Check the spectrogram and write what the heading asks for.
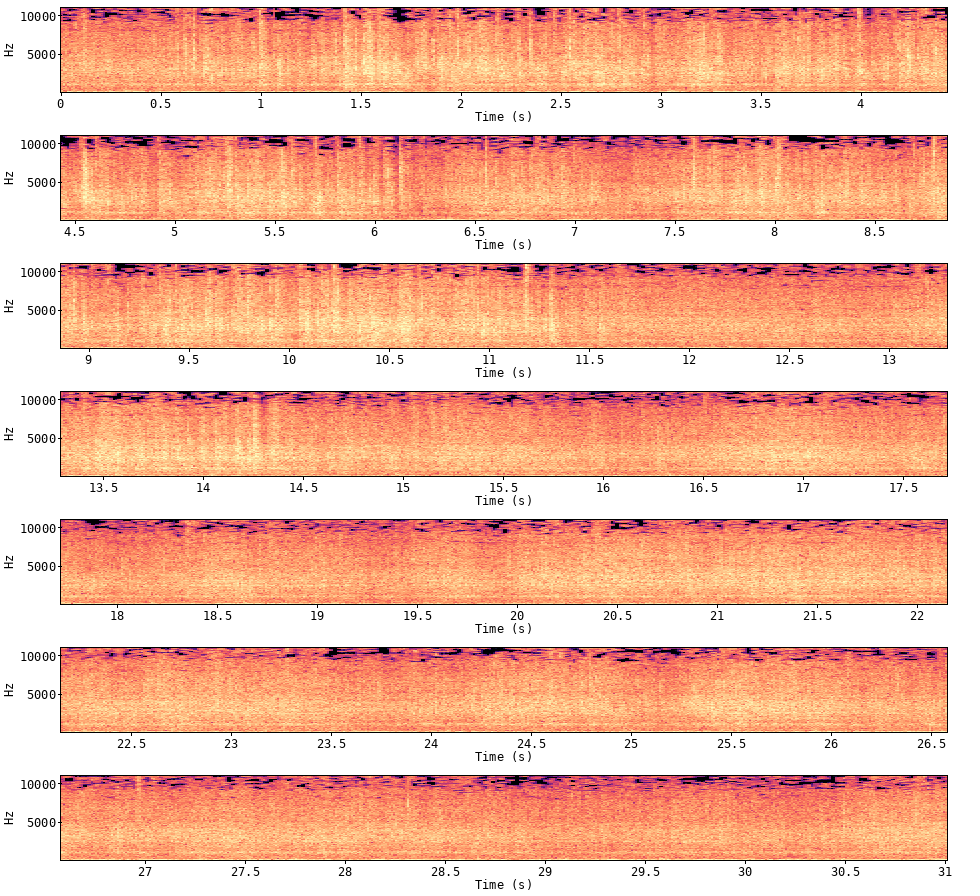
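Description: Heavy rain pelting the roof and glass of a car, heard from inside the cabin: a steady, loud hiss over a deep rumble.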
